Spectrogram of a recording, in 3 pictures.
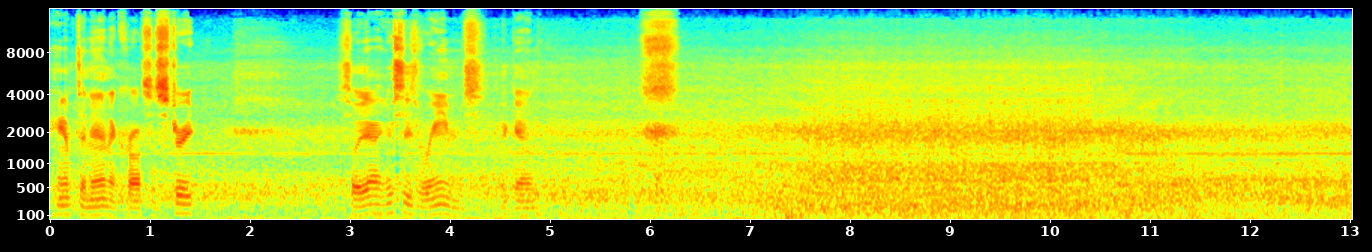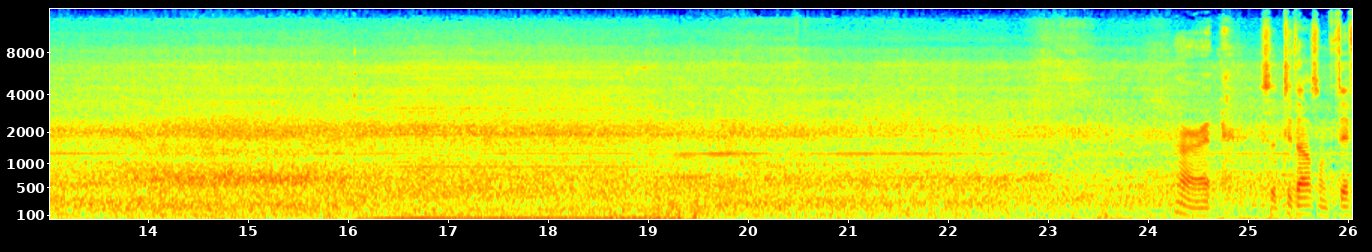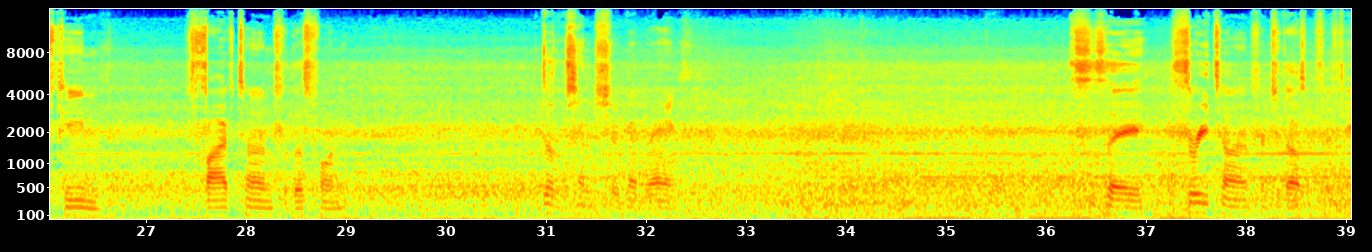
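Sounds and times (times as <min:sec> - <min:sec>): compressors humming: 0:00.0 - 0:39.0
condenser fans whooshing: 0:00.0 - 0:39.0
faint high whine: 0:00.0 - 0:39.0
deep low rumble: 0:09.8 - 0:25.8.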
